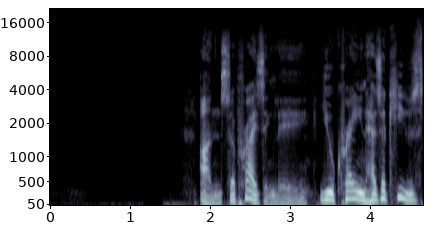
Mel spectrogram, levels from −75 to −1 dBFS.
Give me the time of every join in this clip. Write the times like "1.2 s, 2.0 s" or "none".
1.8 s, 3.3 s

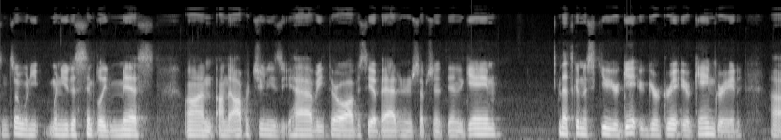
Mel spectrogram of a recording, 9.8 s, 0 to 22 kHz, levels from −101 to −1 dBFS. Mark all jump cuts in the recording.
none

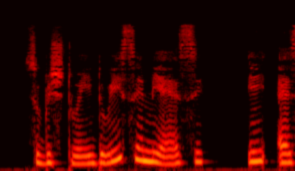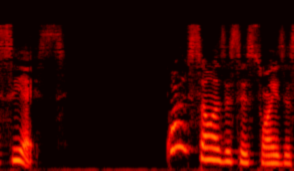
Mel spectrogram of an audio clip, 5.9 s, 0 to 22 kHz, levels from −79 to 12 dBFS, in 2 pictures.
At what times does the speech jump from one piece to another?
4.5 s

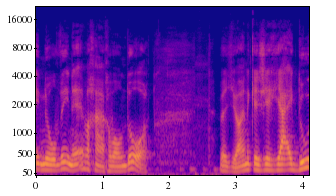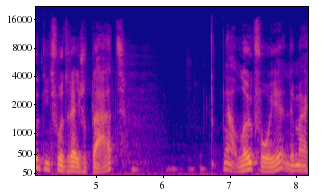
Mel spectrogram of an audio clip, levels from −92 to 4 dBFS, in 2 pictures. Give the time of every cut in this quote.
6.8 s

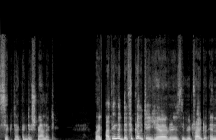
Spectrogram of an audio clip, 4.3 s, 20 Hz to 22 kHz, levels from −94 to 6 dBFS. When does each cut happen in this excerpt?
2.0 s

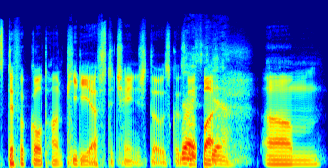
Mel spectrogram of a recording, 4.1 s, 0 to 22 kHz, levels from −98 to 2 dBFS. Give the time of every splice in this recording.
2.4 s

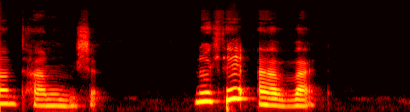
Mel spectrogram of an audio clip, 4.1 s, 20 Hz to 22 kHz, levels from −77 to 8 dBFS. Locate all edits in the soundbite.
none

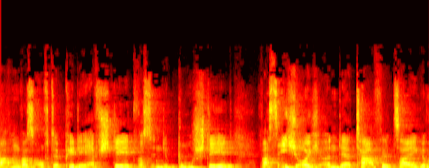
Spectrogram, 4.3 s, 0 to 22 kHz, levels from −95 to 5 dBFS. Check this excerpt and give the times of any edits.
none

